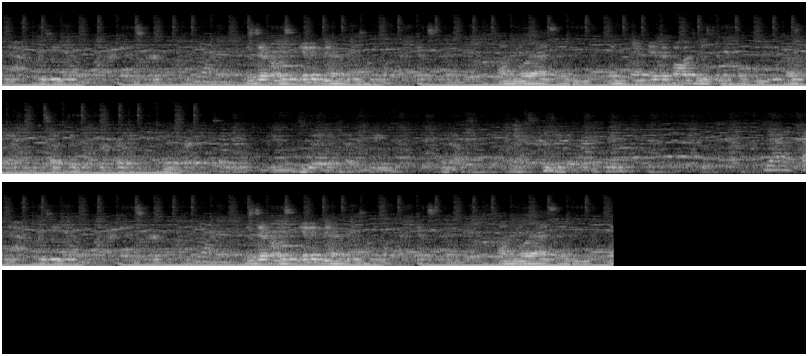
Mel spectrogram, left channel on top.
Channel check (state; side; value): drops out; right; at 6.2 s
